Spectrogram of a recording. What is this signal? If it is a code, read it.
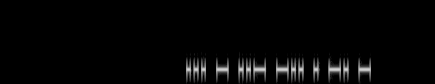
Morse code, heard as a keyed tone, about 32 wpm, 690 Hz. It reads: STUDENT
